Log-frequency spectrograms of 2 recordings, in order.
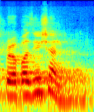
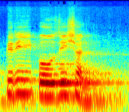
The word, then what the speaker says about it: preposition: Students, प्रीपोजिशन school में हम पढ़ते हैं प्रीपोजिशन। प्रीपोजिशन समझाने के लिए सही है, लेकिन इसका जो सही प्रोनाउंसिएशन है, इसकी जो कन्वर्जेशन है, वो है प्रपोजिशन।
